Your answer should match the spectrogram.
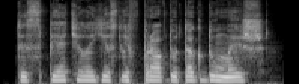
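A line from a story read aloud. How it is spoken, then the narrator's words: Stunned whisper. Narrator (Russian): ошарашенно прошептала Рози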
